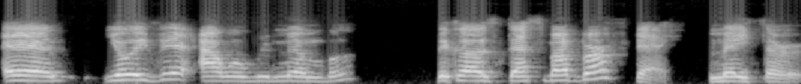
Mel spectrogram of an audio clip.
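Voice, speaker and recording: A woman speaks in an unremarkable speaking voice at a medium pitch. Her pitch varies in an ordinary way, and her pace is fairly slow. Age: 60s. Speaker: show co-host, former foster parent. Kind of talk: casual chat.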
